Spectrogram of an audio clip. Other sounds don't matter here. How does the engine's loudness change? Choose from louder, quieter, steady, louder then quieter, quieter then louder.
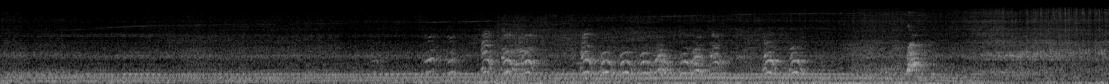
steady.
